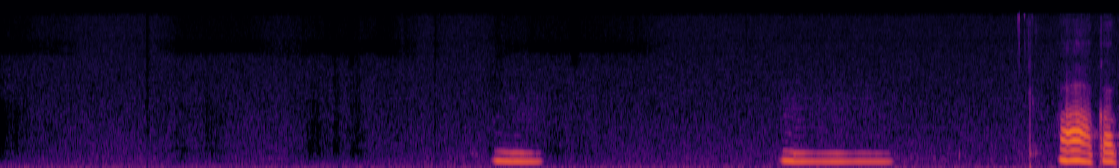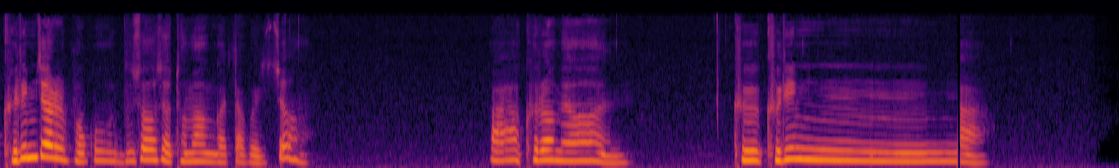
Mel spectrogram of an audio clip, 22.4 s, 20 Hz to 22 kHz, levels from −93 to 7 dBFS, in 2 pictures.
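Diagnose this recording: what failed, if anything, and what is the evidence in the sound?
CD skip in playback: ticks at 4.34 s and 20.76 to 20.79 s as the laser jumps tracks, shifting the speech; the waveform shows a gap, then a discontinuity.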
